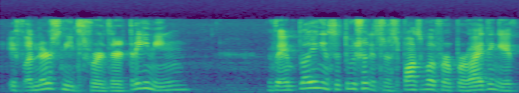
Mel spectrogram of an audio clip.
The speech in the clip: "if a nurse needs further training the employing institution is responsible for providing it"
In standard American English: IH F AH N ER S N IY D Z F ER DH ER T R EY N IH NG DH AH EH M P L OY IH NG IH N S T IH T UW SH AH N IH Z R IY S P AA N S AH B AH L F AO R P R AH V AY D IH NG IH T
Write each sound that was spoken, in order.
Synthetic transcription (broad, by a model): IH F AH N ER S N IY D S F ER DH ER T R EY N IH NG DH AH EH M P L OY IH NG IH N S T IH T UW SH AH N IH S R IY S P AA N S AH B AH L F AO R P R AH V AY D IH NG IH T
